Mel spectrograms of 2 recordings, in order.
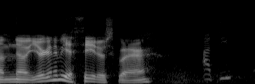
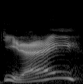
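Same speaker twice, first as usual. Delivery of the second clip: put-on Australian accent; 7 semitones higher than usual. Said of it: "That's how he would say it".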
